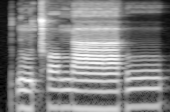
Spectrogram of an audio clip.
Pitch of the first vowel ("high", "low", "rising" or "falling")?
low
